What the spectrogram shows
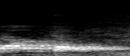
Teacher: आ और ओ दोनों के मध्य की ध्वनि होती है और इसे विदेश से लिया गया है तो अ विदेशी स्वर है। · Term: आगत स्वर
